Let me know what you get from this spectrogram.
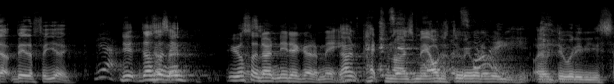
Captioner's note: slurs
